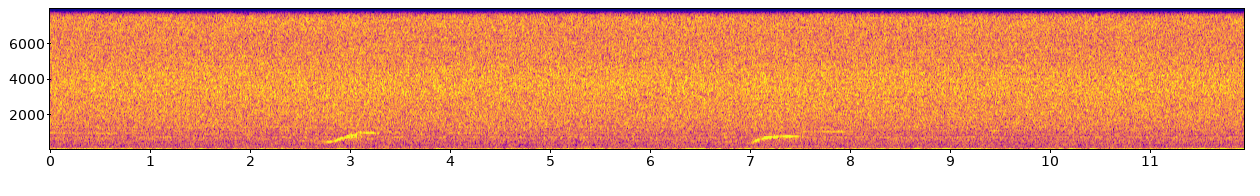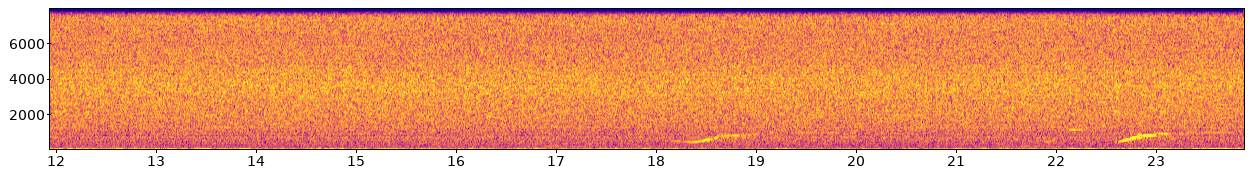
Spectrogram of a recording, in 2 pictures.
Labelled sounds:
3.0	3.3	humpback whale, 0.80 to 1.1 kHz
7.2	8.0	humpback whale, 0.80 to 1.1 kHz
18.6	18.9	humpback whale, 0.80 to 0.93 kHz
22.8	23.2	humpback whale, 0.80 to 0.99 kHz

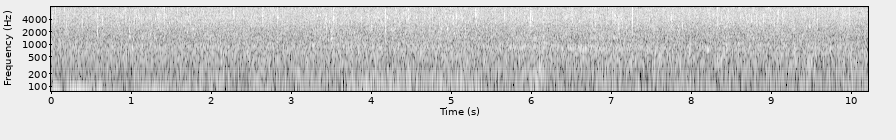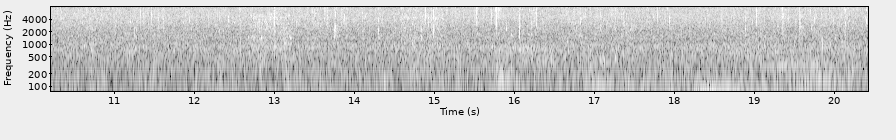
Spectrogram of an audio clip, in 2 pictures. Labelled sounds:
6.5	6.7	water noise, 0.78 to 0.94 kHz

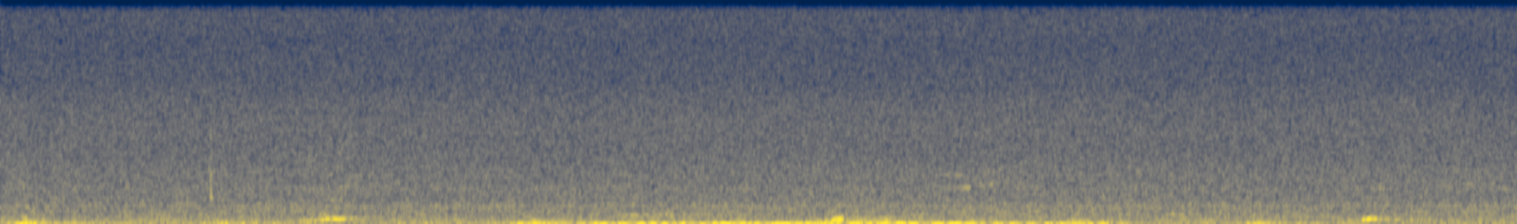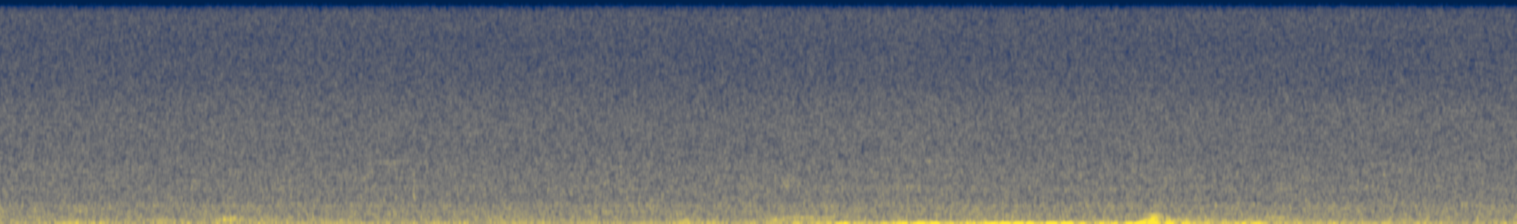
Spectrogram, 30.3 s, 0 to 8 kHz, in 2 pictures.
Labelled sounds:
18.9	19.2	humpback whale, 2.1 to 2.3 kHz

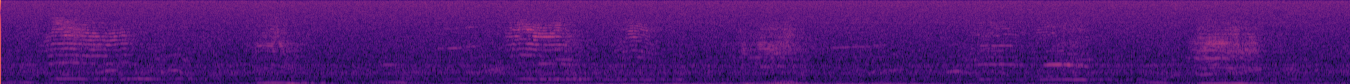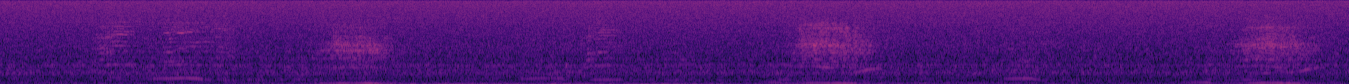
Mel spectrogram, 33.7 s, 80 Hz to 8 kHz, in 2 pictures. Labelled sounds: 0.6	1.6	humpback whale, 0.80 to 2.8 kHz
6.4	7.1	humpback whale, 1.3 to 3.2 kHz
7.8	8.1	humpback whale, 2.2 to 3.2 kHz
9.5	9.8	humpback whale, 1.1 to 1.8 kHz
10.4	10.6	humpback whale, 1.4 to 1.5 kHz
12.4	12.7	humpback whale, 1.5 to 1.6 kHz
14.9	15.4	humpback whale, 1.5 to 1.8 kHz
18.1	18.6	humpback whale, 2.0 to 2.6 kHz
18.9	19.5	humpback whale, 1.7 to 2.6 kHz
20.9	21.4	humpback whale, 1.2 to 2.0 kHz
24.4	24.6	humpback whale, 2.6 to 2.8 kHz
26.8	27.2	humpback whale, 1.4 to 1.9 kHz
32.3	32.8	humpback whale, 1.5 to 3.0 kHz

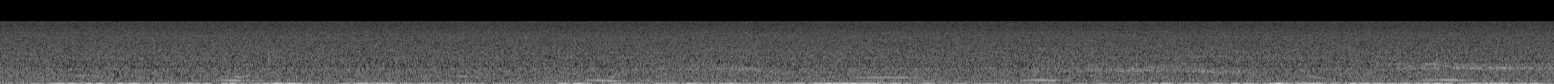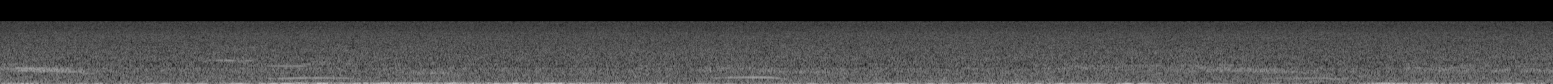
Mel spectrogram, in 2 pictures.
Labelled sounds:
18.2	18.7	humpback whale, 0.80 to 0.99 kHz

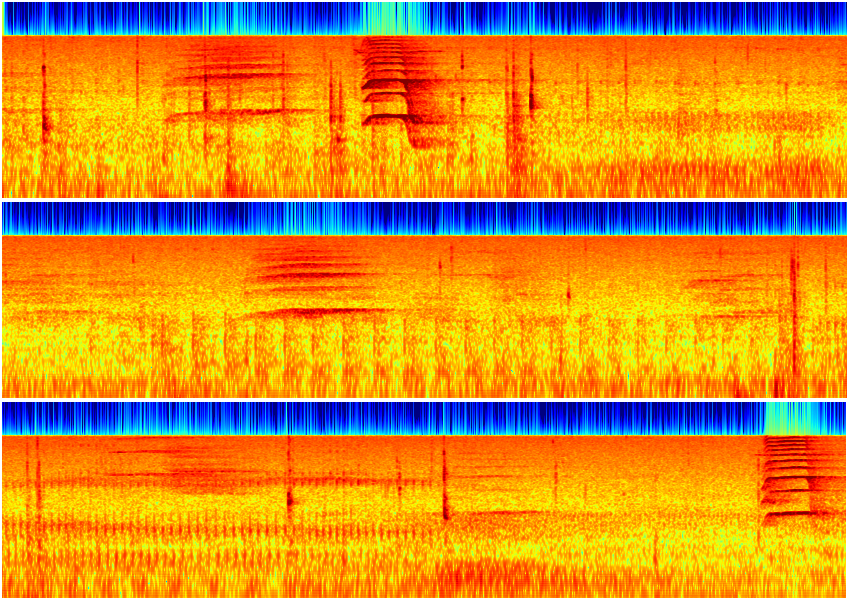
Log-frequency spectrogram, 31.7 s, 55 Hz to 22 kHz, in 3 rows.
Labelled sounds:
1.9	4.0	killer whale, southern Alaska resident, 0.32 to 6.7 kHz
4.3	5.5	killer whale, southern Alaska resident, 0.41 to 8.0 kHz
10.4	11.8	killer whale, southern Alaska resident, 0.41 to 4.5 kHz
13.5	17.4	killer whale, southern Alaska resident, 0.46 to 8.0 kHz
19.1	20.4	killer whale, southern Alaska resident, 0.41 to 5.5 kHz
22.4	24.4	killer whale, southern Alaska resident, 0.87 to 7.9 kHz
26.7	27.5	killer whale, southern Alaska resident, 0.96 to 5.2 kHz
30.4	31.5	killer whale, southern Alaska resident, 0.37 to 8.0 kHz

